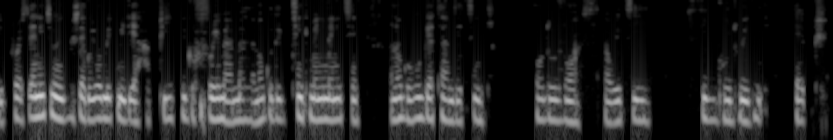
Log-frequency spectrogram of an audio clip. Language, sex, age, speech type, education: Nigerian Pidgin, female, 30-45, spontaneous, tertiary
